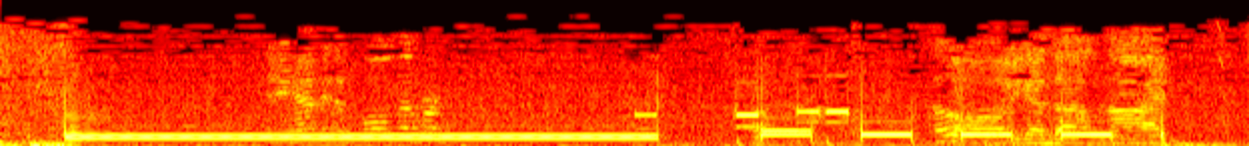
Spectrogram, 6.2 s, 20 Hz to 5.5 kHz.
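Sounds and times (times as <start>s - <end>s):
telephone handset dial tone: 0.4s - 4.4s
telephone keypad touch tones dialing a number: 0.4s - 5.6s.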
